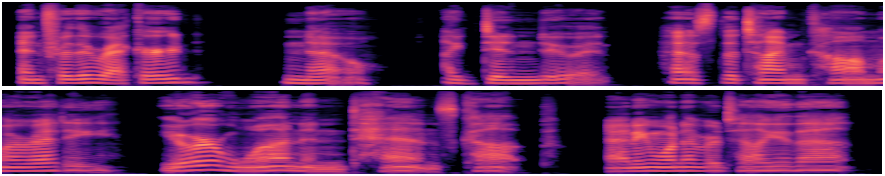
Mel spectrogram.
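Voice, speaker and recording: Klaasje, husky, creaky, jaded flirt. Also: female voice, lowish voice, a little mellow, no echo, clean studio sound, full character voice. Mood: dismissive, teasing, then coolly amused. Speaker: video game character. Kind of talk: video game dialogue.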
